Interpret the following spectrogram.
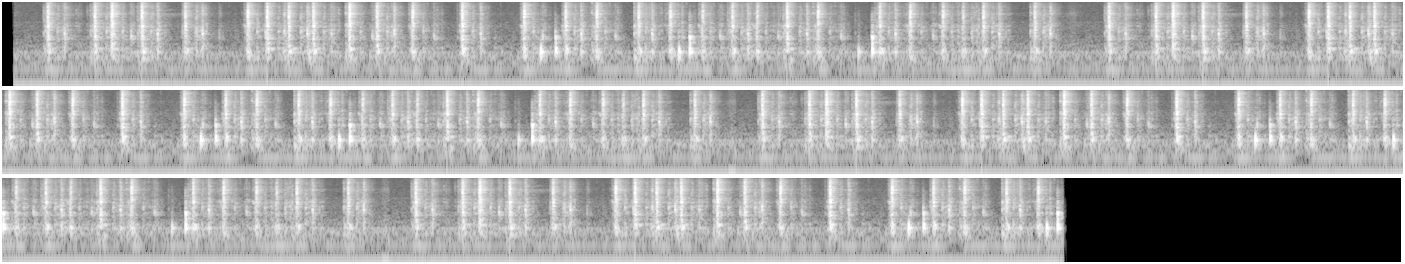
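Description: Typewriter keys clacking in a fast, unbroken run of keystrokes as the text is typed out. It cuts off suddenly near the end.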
